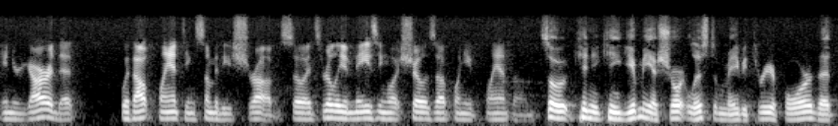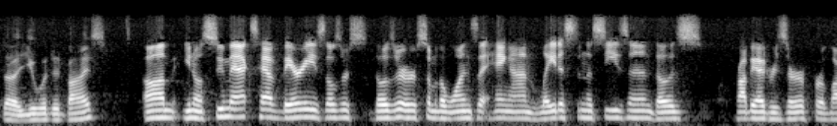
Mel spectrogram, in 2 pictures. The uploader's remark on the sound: LIVE from the Chicago Flower & Garden Show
